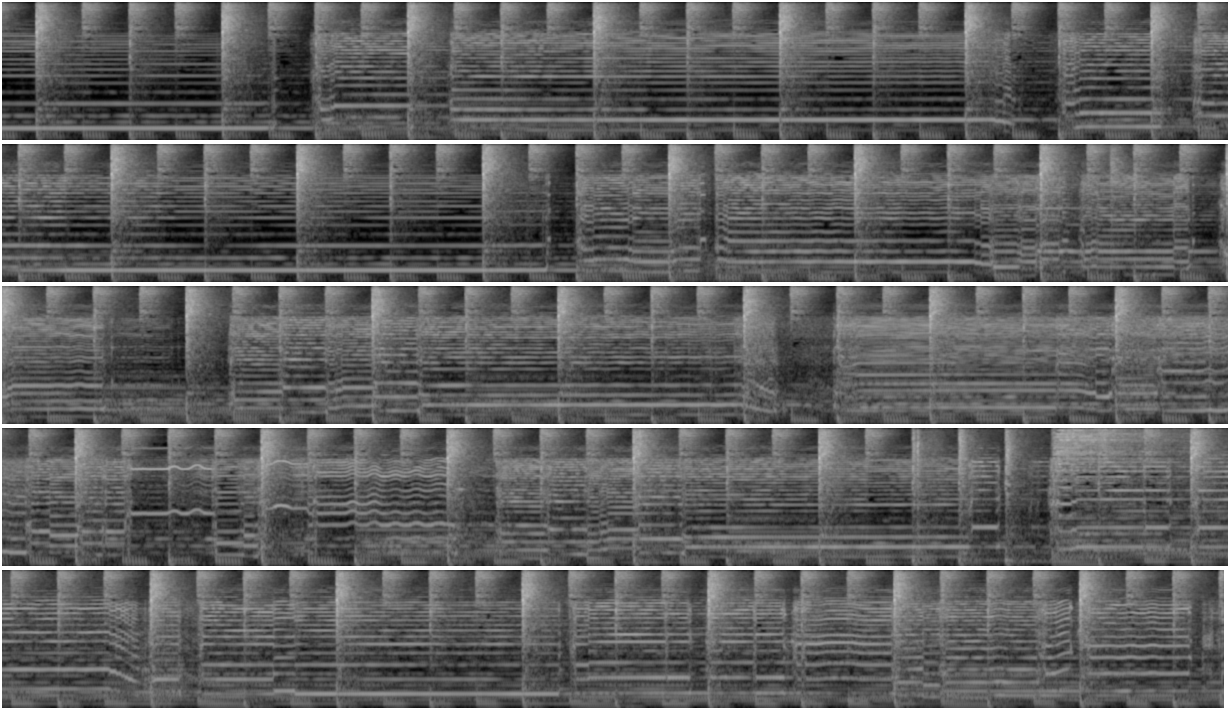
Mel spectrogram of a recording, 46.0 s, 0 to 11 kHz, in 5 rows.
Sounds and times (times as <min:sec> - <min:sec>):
Music: 0:00.0 - 0:45.9.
